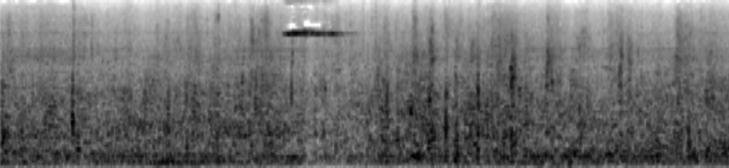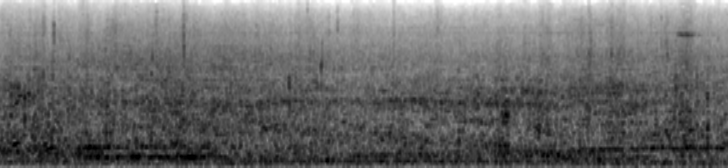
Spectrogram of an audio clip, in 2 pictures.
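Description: Indistinct voices over a steady rushing outdoor noise, with scattered faint clicks.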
